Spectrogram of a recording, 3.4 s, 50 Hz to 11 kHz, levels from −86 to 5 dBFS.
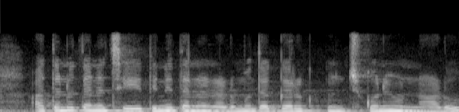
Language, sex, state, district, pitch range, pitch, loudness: Telugu, female, Telangana, Komaram Bheem, 215-240 Hz, 225 Hz, -13 LUFS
